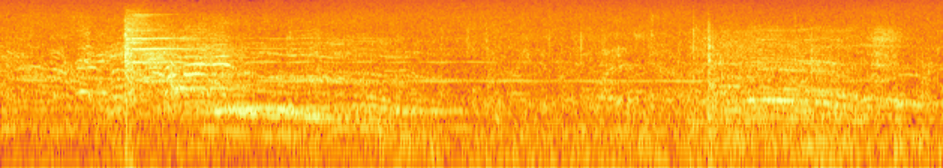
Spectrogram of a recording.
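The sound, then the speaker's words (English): A boxing ring bell clangs twice, once early and again a few seconds later, ending a round, its metallic ring lingering over a steady murmur of crowd noise and indistinct voices. “Both of them landed light lefts at the bell, round even.”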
